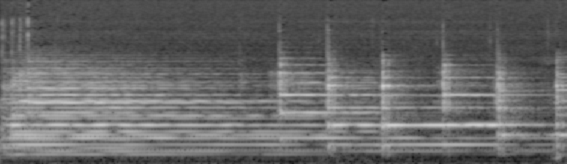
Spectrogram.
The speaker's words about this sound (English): Okay, it's um, it's the wet stereo reverb, yeah. NT Neuwaunaber. It just creates the most fabulous reverb, super shimmering.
